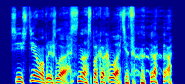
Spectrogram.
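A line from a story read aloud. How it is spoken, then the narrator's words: Laughing. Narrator (Russian): Засмеялся я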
